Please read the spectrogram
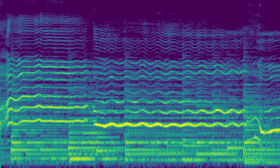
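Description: A man and a woman singing a pop ballad in duet into microphones, holding a long note with vibrato over piano accompaniment; the held note ends near the close.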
